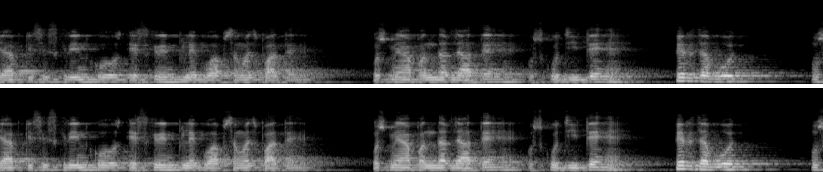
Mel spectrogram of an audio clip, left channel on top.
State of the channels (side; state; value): both; normal; correlation 0.76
